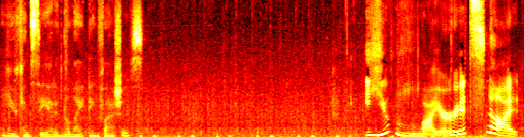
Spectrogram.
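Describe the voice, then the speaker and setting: Casting: actress as shy, teasing best friend in love, for intimate audio roleplay; highish, very unhurried, flustered, half-whispered, rain and thunder behind. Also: female voice, noisy background, exaggerated voice. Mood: playfully indignant. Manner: playful, flustered, hesitant, breathy half-whispers.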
